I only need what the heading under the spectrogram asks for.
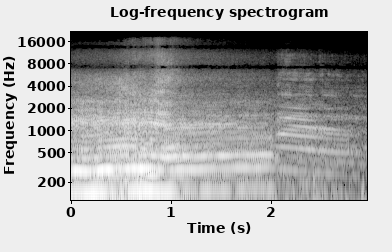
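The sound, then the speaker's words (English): A loud Lancia Stratos sports car with a Ferrari Dino V6 engine revs hard with rich harmonic tones, the pitch sweeping as it accelerates, then dropping back to a rougher, lower rumble near the end. “That's a Ferrari Dino V6.”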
